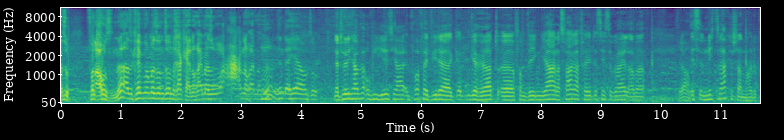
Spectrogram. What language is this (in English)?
German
